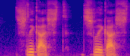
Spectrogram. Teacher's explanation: Na palavra desligaste, também a letra E vai cair e dizemos desligaste, desligaste.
